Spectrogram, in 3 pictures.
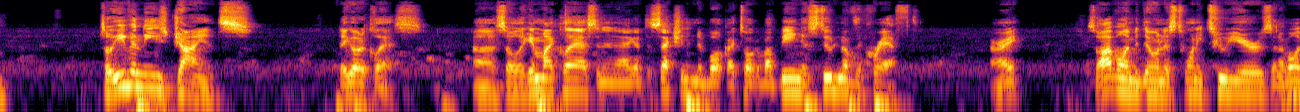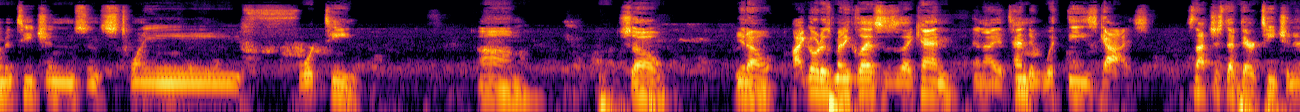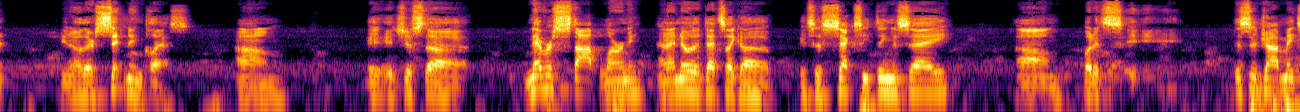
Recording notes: talks live at FDIC International 2023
